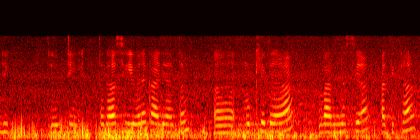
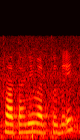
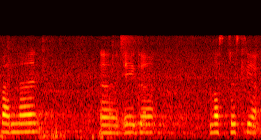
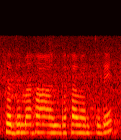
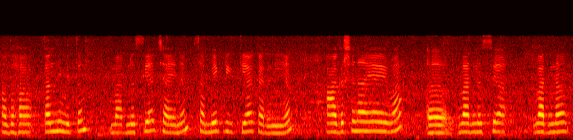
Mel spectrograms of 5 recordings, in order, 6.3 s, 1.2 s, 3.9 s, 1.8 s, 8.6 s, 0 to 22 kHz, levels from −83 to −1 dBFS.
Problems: constant background noise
